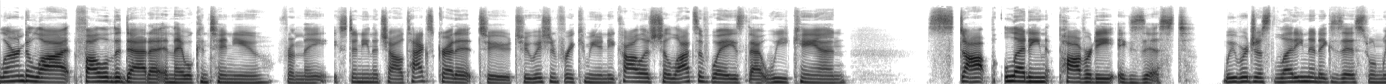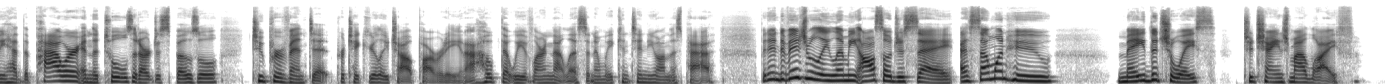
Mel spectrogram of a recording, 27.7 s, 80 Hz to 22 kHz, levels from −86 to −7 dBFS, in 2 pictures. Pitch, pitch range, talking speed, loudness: 185 Hz, 170-210 Hz, 190 wpm, -19 LUFS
